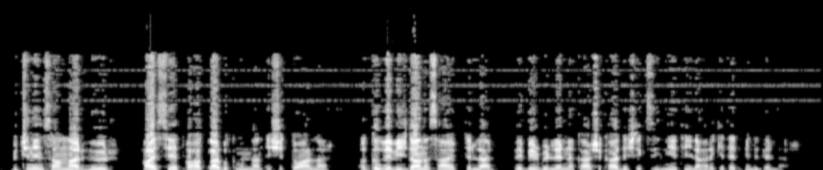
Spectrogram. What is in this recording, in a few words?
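udhr tr, Turkish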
